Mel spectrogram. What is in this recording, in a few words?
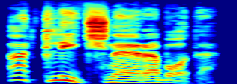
good job, ru; "Отличная работа!"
